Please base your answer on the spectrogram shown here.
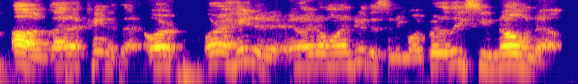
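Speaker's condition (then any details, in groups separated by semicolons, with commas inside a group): Cerebral palsy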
